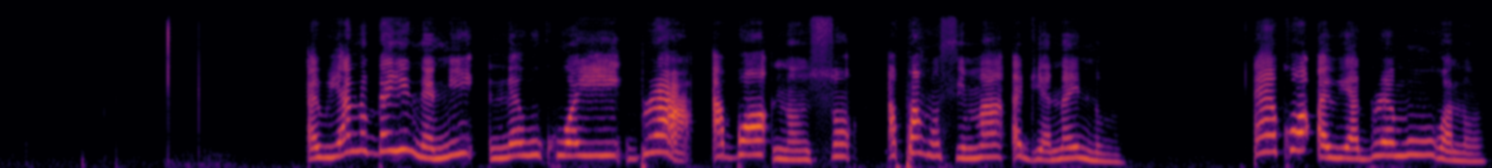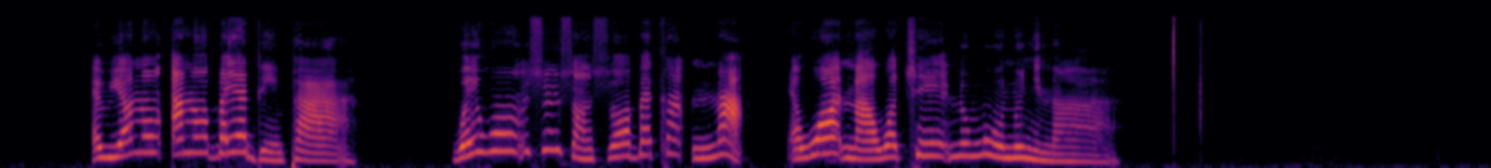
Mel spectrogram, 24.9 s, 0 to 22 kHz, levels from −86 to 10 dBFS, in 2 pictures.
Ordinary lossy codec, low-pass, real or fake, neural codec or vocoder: none; 14.4 kHz; fake; codec, 44.1 kHz, 2.6 kbps, SNAC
